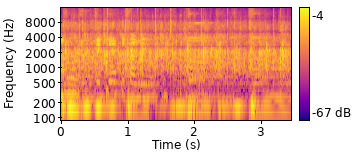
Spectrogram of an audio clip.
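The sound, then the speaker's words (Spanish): An audience claps together for Jesus in a dense, steady wash of applause throughout, with low sustained tones, like music or a voice, running underneath. “Dale un aplauso a Jesús por todas las personas que han levantado su mano.”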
